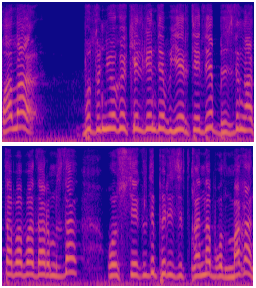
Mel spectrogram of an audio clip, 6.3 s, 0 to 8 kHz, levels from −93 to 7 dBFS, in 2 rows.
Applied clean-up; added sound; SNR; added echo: none; Purr; 19 dB; none.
